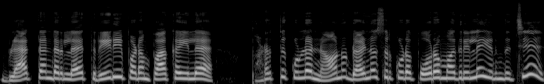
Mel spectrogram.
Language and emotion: Tamil, surprised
